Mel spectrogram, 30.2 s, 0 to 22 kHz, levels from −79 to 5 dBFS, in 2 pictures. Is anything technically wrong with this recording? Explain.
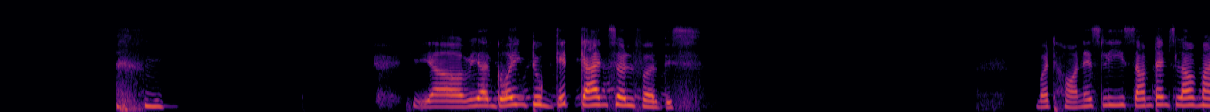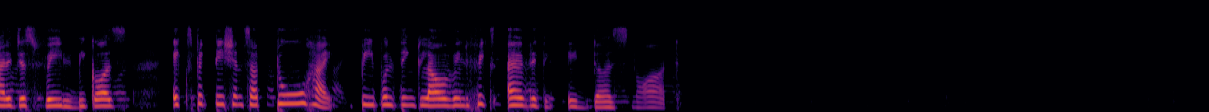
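Yes. Throughout the speech, an echo with no canceller trails every phrase by roughly a fifth of a second. The far end's loudspeaker feeds its microphone, and nothing removes it. The returning copy sits about 28 dB down, faint and thin.

From 22.81 s to the end, the input switched to a poorer device, likely a different microphone or headset profile. There is no gap at the change. The level drops by around 5 dB. As in the whole clip, nothing is heard above 8 kHz because of the Opus call path, and a new noise floor appears well below the speech.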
